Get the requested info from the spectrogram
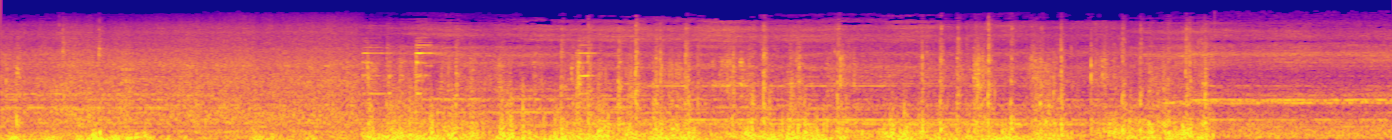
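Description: Sailboat cockpit winch clicking rapidly as a line is winched in, over heavy wind rumble on the microphone. About nine seconds in the rumble and clicking drop away and a steady tone takes over.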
